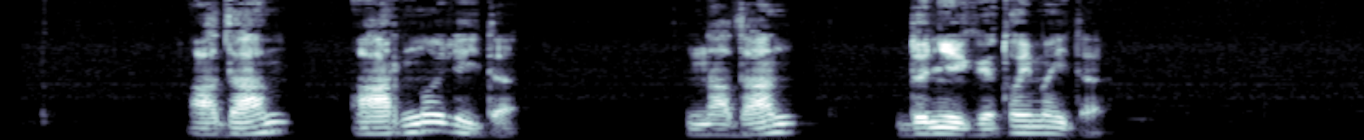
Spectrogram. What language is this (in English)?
Kazakh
